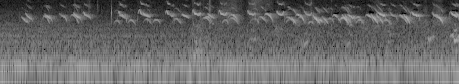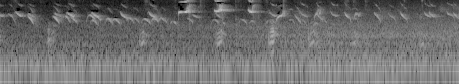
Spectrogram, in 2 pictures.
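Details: Eastern spot-billed ducklings with their mother, strayed into an area with no ponds, rivers or water nearby, give a constant stream of thin, high peeps, several overlapping each second, over a steady low rumble of background noise.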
